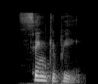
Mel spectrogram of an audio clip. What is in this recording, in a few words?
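"syncope", British English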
